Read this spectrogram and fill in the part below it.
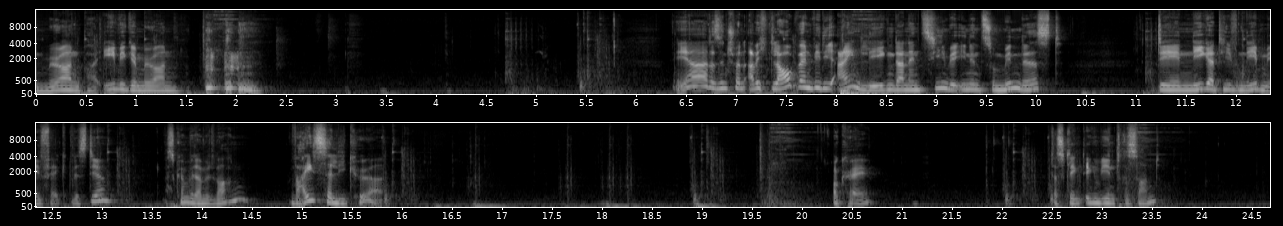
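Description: A young man talks casually and animatedly into a close microphone, in bursts with pauses.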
